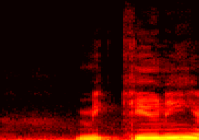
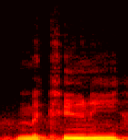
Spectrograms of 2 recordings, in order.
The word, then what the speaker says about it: Mikuni: up put back on it's a mikuni or mikuni however you want to pronounce it m-i-k-u-n-i seems like a good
